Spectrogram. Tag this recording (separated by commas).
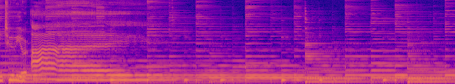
Music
